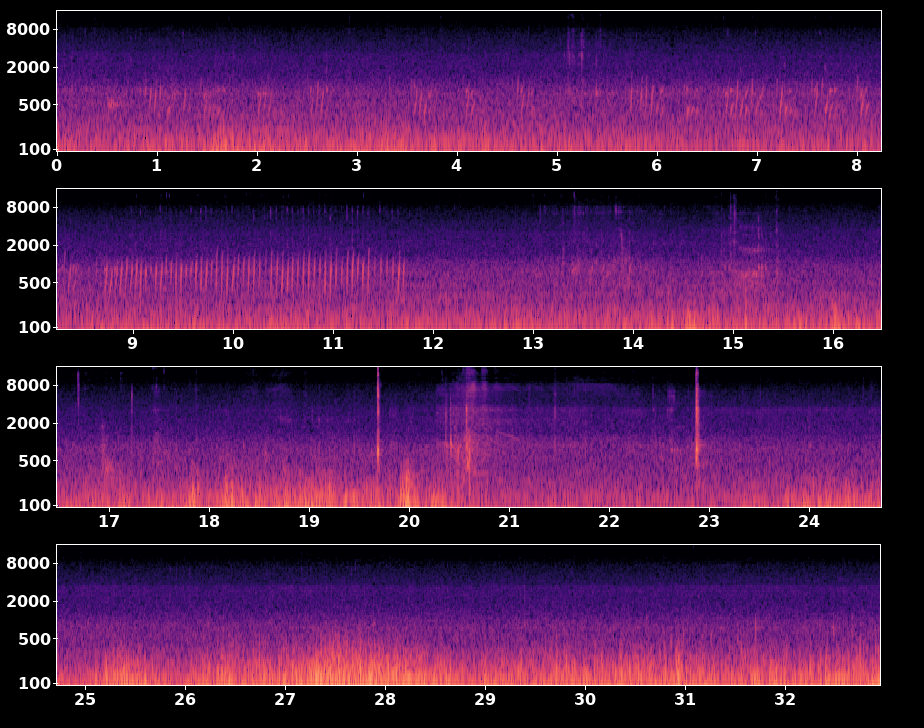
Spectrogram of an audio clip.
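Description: Wind rumbling on the microphone, growing louder near the end, with a few sharp clicks in the second half.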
